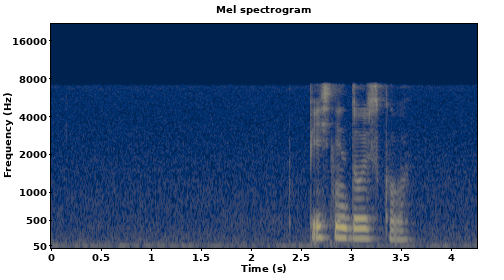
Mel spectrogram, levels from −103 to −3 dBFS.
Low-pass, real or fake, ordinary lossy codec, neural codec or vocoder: 7.2 kHz; real; none; none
